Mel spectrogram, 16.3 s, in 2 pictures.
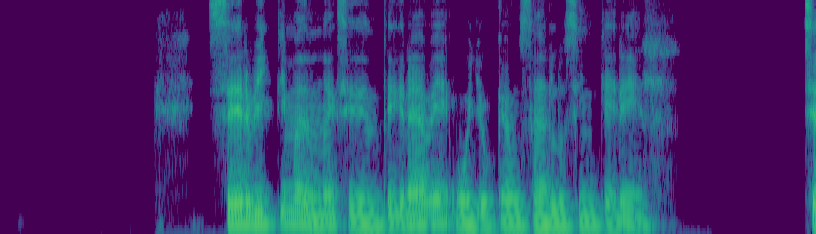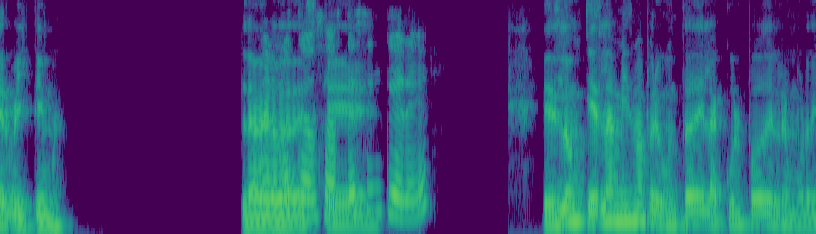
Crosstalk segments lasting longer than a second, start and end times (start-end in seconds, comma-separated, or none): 10.7-12.0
